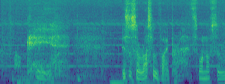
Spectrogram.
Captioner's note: in English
